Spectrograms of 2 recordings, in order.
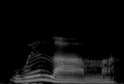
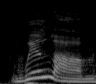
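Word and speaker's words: villam: to keep in mind a latin v is pronounced as a w sound the painter comes to the house now notice something very interesting what case is the word wilam that's right it's accusative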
